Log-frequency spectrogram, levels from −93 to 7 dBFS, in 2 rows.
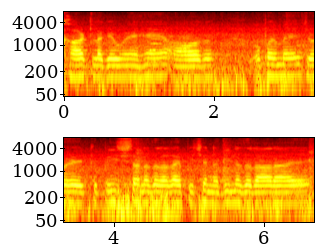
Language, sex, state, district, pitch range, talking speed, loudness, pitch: Hindi, male, Punjab, Kapurthala, 145-150 Hz, 190 wpm, -17 LUFS, 145 Hz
